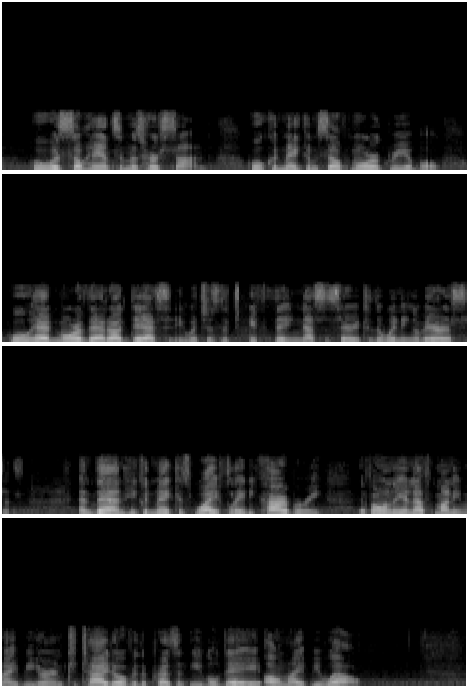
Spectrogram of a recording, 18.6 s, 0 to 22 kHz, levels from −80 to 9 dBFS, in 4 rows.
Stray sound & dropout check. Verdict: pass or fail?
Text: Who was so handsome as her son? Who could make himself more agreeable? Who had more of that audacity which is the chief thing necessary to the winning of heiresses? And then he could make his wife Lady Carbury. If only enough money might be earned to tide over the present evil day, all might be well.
fail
